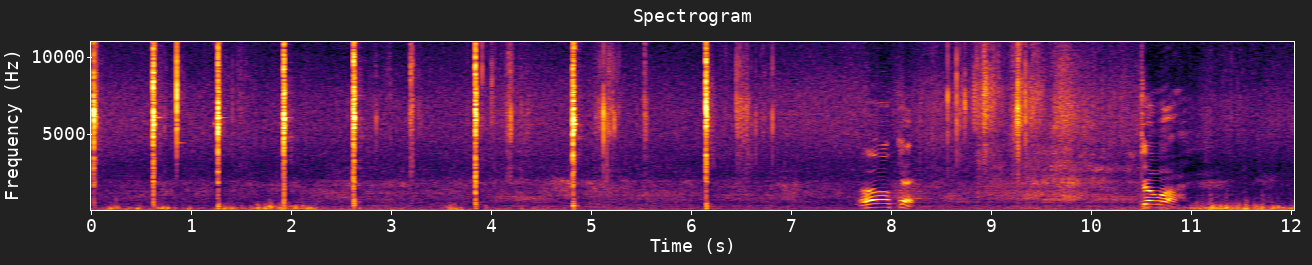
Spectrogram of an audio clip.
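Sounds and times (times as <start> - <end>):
hammer striking battery: 0.0 - 2.9, 6.2 - 6.4.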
